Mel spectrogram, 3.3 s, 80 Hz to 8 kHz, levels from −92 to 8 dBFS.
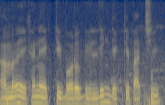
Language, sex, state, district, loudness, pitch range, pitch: Bengali, male, West Bengal, Cooch Behar, -20 LUFS, 110-125 Hz, 115 Hz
